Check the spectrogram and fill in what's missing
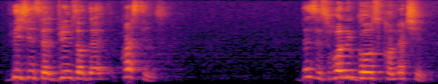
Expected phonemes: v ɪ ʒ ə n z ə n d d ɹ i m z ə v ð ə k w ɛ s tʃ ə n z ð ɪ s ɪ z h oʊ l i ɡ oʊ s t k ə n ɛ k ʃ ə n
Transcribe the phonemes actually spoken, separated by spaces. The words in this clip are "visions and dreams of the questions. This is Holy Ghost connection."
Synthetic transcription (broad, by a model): v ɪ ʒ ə n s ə n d d ɹ i m s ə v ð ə k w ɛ s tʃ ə n s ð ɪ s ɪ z h oʊ l i ɡ oʊ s k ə n ɛ k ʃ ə n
